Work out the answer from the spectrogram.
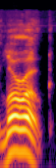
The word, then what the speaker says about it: LaRocque: Okay, LaRocque. I think that's how you pronounce the man's name. It sounds French.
